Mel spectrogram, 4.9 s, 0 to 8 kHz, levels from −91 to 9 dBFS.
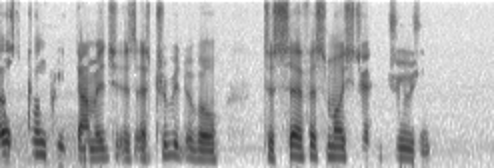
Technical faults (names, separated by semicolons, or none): speech suppressed in double talk; other side's voice leaking through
